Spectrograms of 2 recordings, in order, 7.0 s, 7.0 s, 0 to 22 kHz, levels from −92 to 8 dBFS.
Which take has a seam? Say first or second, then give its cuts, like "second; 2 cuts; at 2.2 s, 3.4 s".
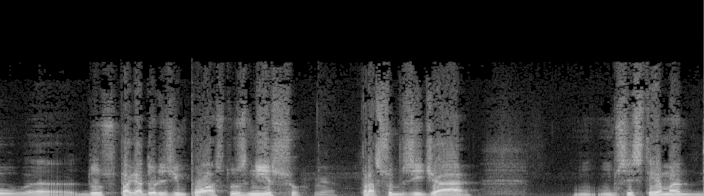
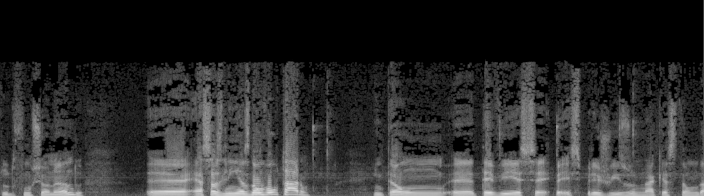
second; 1 cut; at 5.5 s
